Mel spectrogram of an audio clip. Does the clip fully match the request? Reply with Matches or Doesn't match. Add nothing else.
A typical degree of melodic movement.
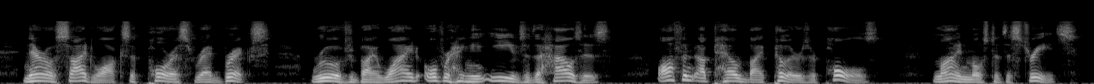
Doesn't match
